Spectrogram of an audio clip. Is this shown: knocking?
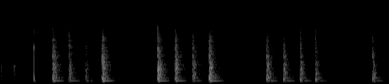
yes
